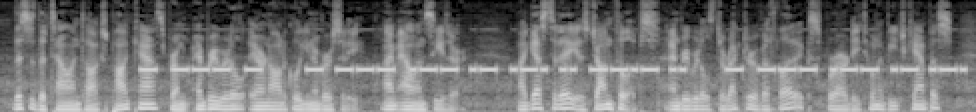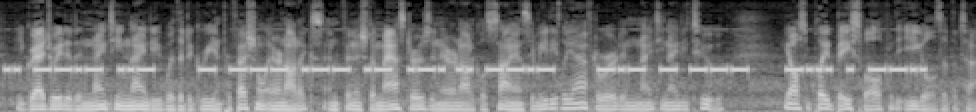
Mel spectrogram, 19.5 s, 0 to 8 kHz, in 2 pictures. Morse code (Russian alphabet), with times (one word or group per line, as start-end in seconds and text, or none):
1.4-2.6 ТОТ
3.1-6.8 ТОВАРИЩИ
7.3-11.3 ТОВАРИЩУ
11.7-15.3 ТОВАРИЩ
15.7-17.2 КТО
17.6-19.0 БЕЗ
